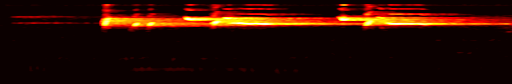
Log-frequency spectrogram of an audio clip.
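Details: European goldfinch of the widaniya song style, competing among five birds; two bright, drawn-out high whistled notes, each opened by a quick chirp, with quiet room noise beneath.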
